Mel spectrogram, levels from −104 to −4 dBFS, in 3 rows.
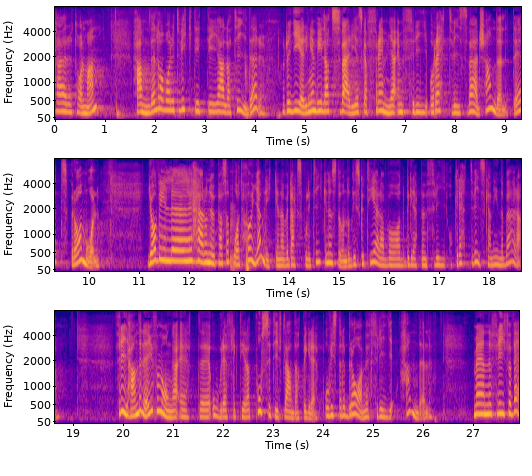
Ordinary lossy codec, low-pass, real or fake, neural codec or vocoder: none; none; real; none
